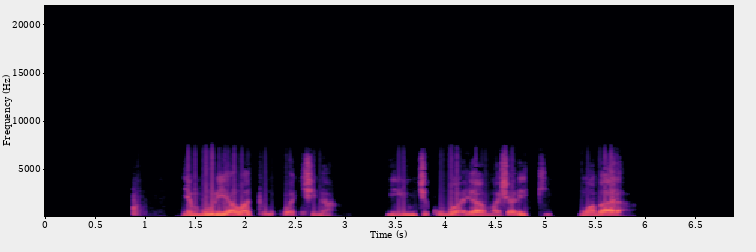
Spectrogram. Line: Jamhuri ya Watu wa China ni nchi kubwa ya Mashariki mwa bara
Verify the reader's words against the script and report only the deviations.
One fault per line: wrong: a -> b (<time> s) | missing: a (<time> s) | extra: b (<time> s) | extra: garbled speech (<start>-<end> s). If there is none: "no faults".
no faults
